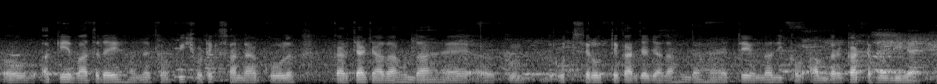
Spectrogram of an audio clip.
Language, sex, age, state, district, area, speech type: Punjabi, male, 18-30, Punjab, Bathinda, rural, spontaneous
